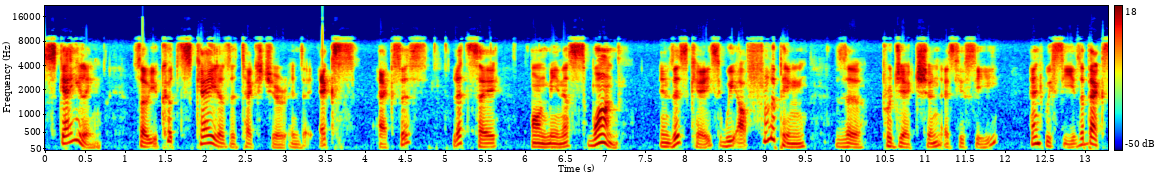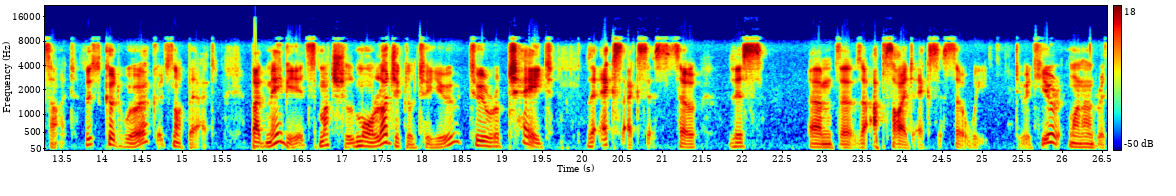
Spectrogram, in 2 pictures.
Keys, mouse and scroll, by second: 7.1 KP_Enter, 9.6-17.3 middle drag, 17.3-26.5 drag, 17.4 KP_Enter, 21.0-24.7 scroll down 1.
